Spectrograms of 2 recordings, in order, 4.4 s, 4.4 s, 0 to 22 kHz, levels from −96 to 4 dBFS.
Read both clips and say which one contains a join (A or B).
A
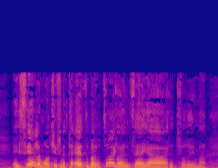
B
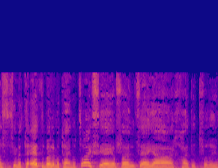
A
